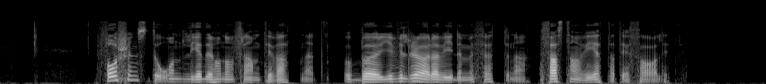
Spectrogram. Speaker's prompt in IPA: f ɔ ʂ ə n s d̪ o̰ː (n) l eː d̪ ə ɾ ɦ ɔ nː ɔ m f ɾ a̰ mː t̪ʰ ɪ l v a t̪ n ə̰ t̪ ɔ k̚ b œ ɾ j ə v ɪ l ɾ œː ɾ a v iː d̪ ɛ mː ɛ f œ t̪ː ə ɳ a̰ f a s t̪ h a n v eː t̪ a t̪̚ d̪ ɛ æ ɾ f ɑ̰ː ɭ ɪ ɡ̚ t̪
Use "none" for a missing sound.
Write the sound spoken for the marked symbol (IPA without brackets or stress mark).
n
